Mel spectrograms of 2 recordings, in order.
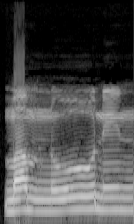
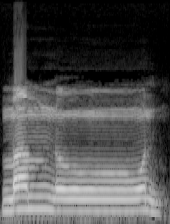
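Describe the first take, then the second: First: The word ends with a nasal 'nin' sound. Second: The word ends with a plain 'n' sound. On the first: The reading continues without a pause. "नून दो जेर निन, नाक में आवाज़ जाएगी" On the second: The reader stops and pauses here. "वक्फ की हालत में हम इसको पढ़ेंगे ममनून"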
